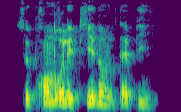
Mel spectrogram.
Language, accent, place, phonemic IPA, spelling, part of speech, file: French, France, Lyon, /sə pʁɑ̃.dʁə le pje dɑ̃ l(ə) ta.pi/, se prendre les pieds dans le tapis, verb, LL-Q150 (fra)-se prendre les pieds dans le tapis.wav
- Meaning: to misstep, to trip up, to get into a muddle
